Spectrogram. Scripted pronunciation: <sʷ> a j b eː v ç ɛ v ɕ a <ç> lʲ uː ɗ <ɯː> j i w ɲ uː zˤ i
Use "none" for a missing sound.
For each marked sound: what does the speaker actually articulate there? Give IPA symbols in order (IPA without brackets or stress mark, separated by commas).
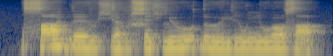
sˤ, ç, ɯː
